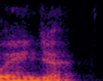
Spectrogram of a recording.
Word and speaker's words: Enya: De repente pudiese ser alguien como Sting, o Andrea Bocelli, o Sarah Brightman, o pudiese ser Enya, que bueno, yo nunca supe pronunciar si era Enya o Enya. – Enya, sí.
